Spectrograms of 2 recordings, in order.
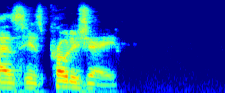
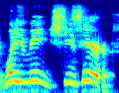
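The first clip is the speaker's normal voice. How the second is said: panicked Terry; 11 semitones higher than usual. Retold or imitated. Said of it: "Terry's freaking out".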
